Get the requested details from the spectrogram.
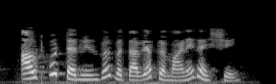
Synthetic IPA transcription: awʈpuʈ̚ʈəɾminpəɾbət̪aʋjapɾəmaɽ̃eɾəɦɕe

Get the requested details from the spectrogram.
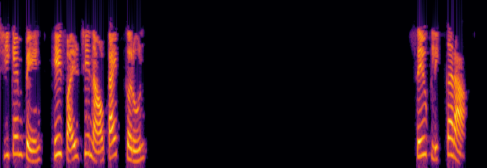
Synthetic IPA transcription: d͡ʑiːkɛ̃mpen | hefailt͡senaʋʈaip̚kəɾuːn | seʋklikːəɾa̰

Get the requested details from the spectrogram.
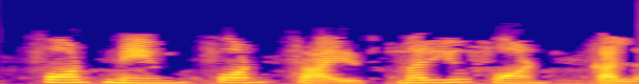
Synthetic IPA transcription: fɔ̃ːɳʈneːmfɔ̃ːɳʈsaɪzmɐɾjufɔ̃ːɳʈkɐlː

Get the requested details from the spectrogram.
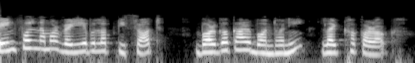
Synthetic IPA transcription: ejnpʰɔlnamɔɹveɹiebɔlɔt̚pisɔt | bɔɹɡɔkaɹbɔndʱɔni | lɔjkʰːɔkɔɹɔk

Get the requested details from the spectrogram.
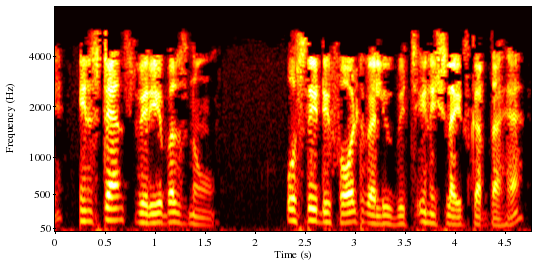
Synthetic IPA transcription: ɪnsʈɛ̃ːnsʋeːɾiːəbəlznũː | ʊsd̪iːɖɪpʰɔːlʈʋɛːljuːʋɪt͡ʃɪnɪʃəlaizkəɾd̪a̰ːɦɛː

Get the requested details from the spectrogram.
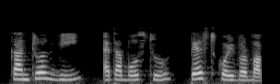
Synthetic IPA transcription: kantɹolbi | ɛtabostutestkoɹibɔɹba

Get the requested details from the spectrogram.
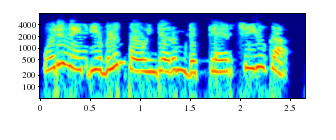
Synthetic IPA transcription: o̞ɾuʋeːdjɐʋiɭumpo̞ːjindɐrumɖikɭeːrt͡ɕe̞jːuɣɐ

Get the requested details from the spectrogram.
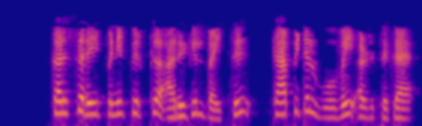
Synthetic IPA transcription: kɐɾɯsɐɾɐɪpɪɳɪpːɪrkɯʔɐɾɯɣɪlʋɐɪt̪ːɯ | kaːpɪʈːɐloːʋɐɪʔɐɻɯt̪ːɯɣɐ

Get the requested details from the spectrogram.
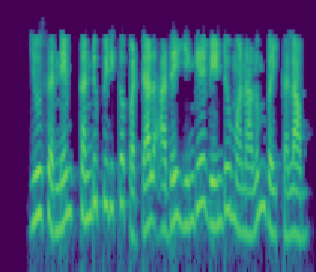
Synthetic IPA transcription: juːsɐnːemkɐɳɖɯpːɪɾɪkːɐpːɐʈːaːlɐðɐɪɛŋɡeːʋeːɳɖɯmaːnaːlɯmʋɐɪkːɐlaːm

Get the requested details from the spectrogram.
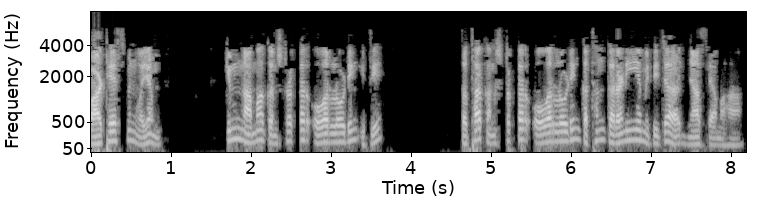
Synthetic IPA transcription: paːʈʰeːsminʋɐjɐm | kimnaːmɐkɐnsʈɾɐk̚ʈɐɾoːʋɐɾloːɖiŋɡit̪i | t̪ɐt̪ʰakɐnsʈɾɐk̚ʈɐɾoːʋɐɾloːɖiŋɡ̚kɐt̪ʰɐŋkɐɾɐɳ̃iːjɐmit̪it͡ʃɐɡɲaːsjaːmɐɦɐ̰

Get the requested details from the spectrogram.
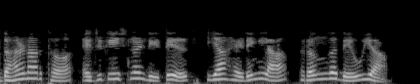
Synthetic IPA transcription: d̪ʱaɦɾɳ̃aɾt̪ʰəed͡ʑukeɕnəlɖiʈelsjaɦeɽĩŋɡlaɾəŋɡəd̪ewja̰

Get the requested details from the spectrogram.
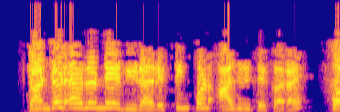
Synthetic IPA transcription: sʈãɳɖəɽɛɾəɾneɾiɖajɾek̚ʈiŋɡ̚pəɳad͡ʒɾit̪ekəɾaj | fə

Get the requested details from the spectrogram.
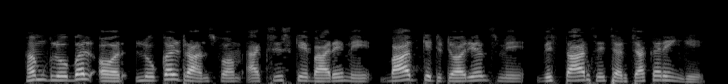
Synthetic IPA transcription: hɐmɡloːbəlɔːɾloːkəlʈɾãːnsfɔːɾmɛ̰ːksɪskebaːɾemẽbaːd̪̚keʈɪʈɔːɾijəlsmẽʋɪst̪aːɾset͡ʃɐɾt͡ʃakɐɾẽːŋɡḛː

